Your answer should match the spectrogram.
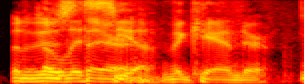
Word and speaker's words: Alicia Vikander: So it's technically Alicia Vikander.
